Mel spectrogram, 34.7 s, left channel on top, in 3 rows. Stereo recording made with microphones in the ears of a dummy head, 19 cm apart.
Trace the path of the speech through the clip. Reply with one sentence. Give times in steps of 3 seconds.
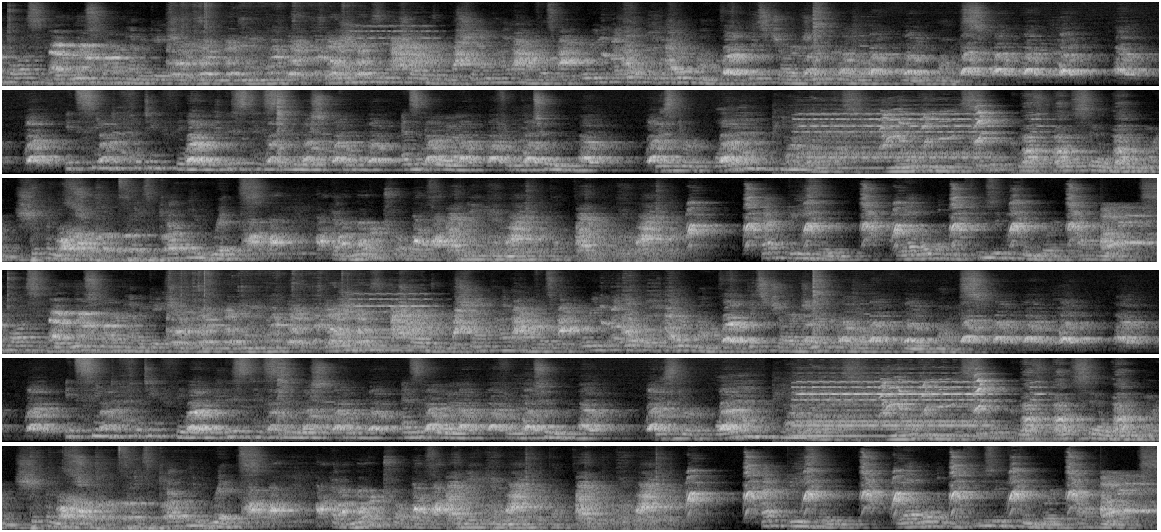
You can hear the speech on the right from 0 s, in the centre from 12 s, on the left from 15 s, in the centre from 18 s and on the right from 24 s.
